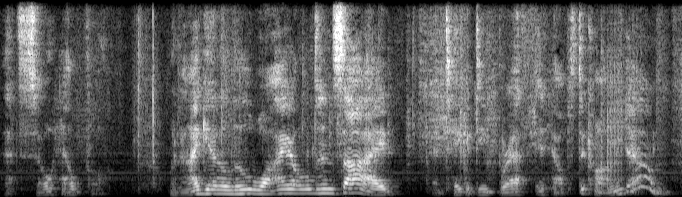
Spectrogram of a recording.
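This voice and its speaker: An American storytime host reading a picture book to children and chatting in a gentle, theatrical way. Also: medium pitch, recorded from a distance, slight background noise.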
